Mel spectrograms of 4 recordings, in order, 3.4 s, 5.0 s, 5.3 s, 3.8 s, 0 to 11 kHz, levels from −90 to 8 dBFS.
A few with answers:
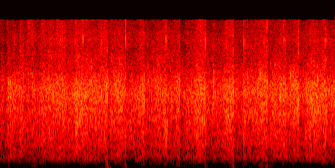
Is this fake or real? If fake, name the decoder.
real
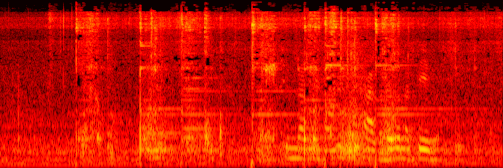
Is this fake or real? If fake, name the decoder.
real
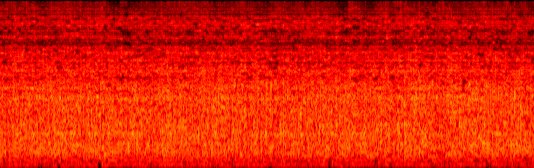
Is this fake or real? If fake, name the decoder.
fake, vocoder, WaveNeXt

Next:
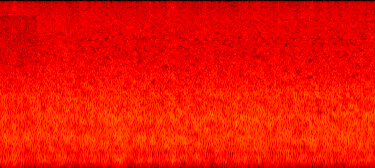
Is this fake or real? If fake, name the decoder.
fake, vocoder, WaveNeXt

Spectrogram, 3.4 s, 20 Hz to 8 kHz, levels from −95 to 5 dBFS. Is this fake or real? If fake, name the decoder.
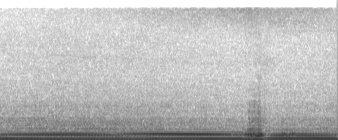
real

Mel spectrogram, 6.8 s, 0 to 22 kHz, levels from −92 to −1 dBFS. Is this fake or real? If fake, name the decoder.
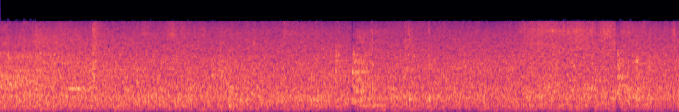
fake, vocoder, WaveNeXt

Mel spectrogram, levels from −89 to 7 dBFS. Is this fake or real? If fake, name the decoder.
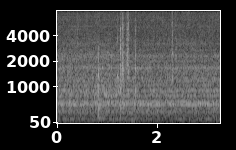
real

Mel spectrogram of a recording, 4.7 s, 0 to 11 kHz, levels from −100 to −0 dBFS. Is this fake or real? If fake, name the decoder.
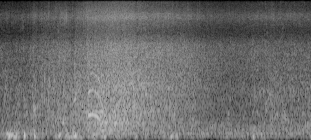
real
